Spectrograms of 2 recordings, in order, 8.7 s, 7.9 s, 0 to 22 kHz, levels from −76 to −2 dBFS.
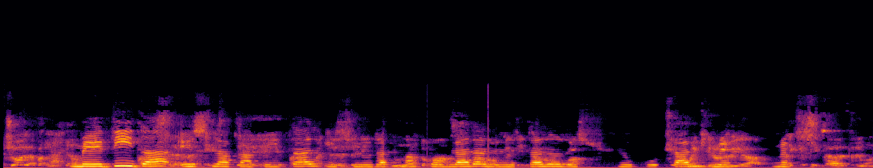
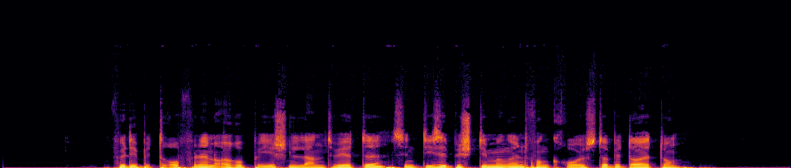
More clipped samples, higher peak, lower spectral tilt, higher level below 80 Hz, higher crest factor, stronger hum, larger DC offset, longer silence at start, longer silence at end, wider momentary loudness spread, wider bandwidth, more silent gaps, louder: neither; about the same, -2 dBFS vs -2 dBFS; second, -3.5 dB/octave vs -7.5 dB/octave; second, -40 dBFS vs -22 dBFS; about the same, 16 dB vs 12 dB; neither; neither; second, 0.05 s vs 1.05 s; second, 0 s vs 0.75 s; first, 13 LU vs 5 LU; about the same, 9.2 kHz vs 8.6 kHz; neither; second, -18 LUFS vs -15 LUFS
